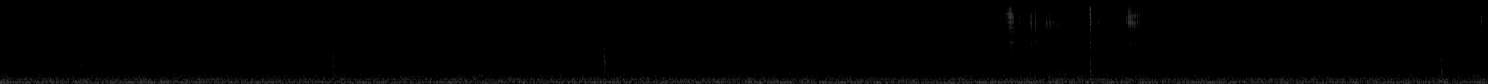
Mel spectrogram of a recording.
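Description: A long-nailed fingertip turns and taps the ridged knob of a metal combination dial on a safe, giving sparse, faint ticking clicks over a steady low background hum. Around the ten-second mark comes a short cluster of louder, sharper, bright clicks before it settles back to quiet ticking.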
